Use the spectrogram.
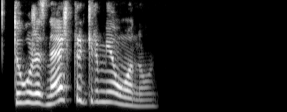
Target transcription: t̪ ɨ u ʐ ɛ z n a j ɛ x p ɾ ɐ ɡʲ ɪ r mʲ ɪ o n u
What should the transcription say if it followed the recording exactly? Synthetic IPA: t̪ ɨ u ʐ ɛ z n a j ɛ ʂ p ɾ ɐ ɡʲ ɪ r mʲ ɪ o n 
